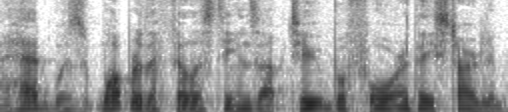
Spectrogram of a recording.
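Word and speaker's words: فلسطين: rights organization and the the Arabic pronunciation for Palestine is Philistine and I was like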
